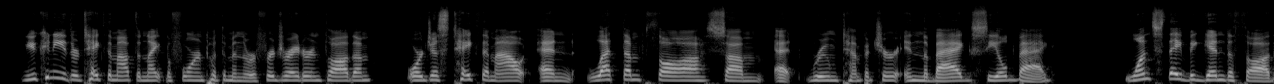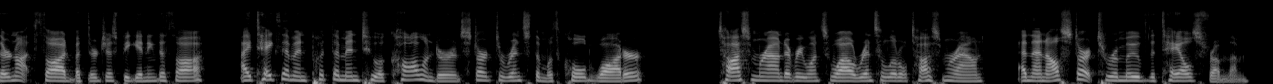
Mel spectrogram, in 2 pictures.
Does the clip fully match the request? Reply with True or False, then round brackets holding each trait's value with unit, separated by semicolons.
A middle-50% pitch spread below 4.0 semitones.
True (2.8 semitones)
